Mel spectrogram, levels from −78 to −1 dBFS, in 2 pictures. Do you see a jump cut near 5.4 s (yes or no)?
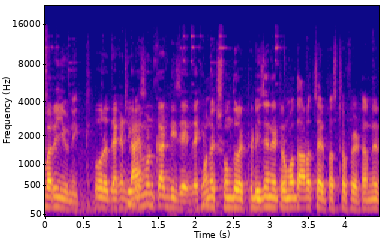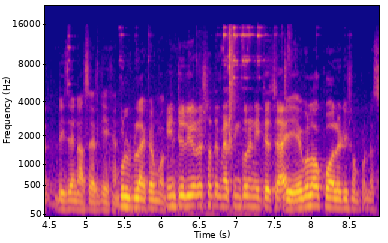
yes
